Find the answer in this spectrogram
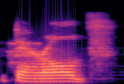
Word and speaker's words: Darold: it feels a little every time you said darald I felt like you were like about to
